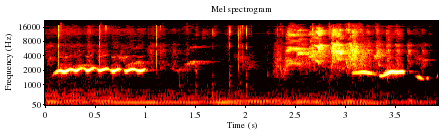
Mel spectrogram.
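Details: A mimicking Javan myna produces a quavering, trilled whistle lasting about a second, a short noisy burst, then further wavering whistled phrases against a low humming background.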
